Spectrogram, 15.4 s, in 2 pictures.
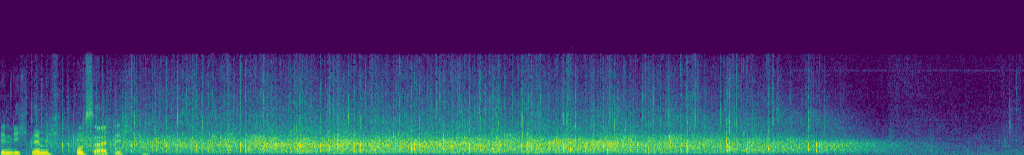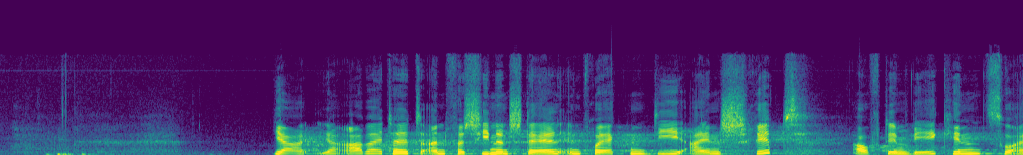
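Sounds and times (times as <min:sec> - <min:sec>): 
speech: 0:00.0 - 0:01.4, 0:09.8 - 0:15.3
audience applause: 0:00.0 - 0:07.0.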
